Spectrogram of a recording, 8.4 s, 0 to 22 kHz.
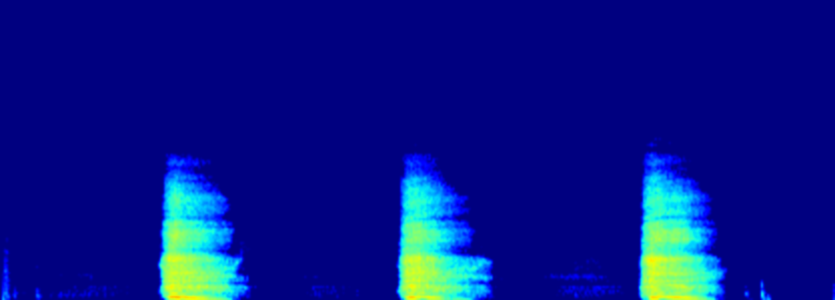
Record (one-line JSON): {"exhalation_length": "8.4 s", "exhalation_amplitude": 11025, "exhalation_signal_mean_std_ratio": 0.35, "survey_phase": "beta (2021-08-13 to 2022-03-07)", "age": "45-64", "gender": "Female", "wearing_mask": "No", "symptom_none": true, "smoker_status": "Never smoked", "respiratory_condition_asthma": false, "respiratory_condition_other": false, "recruitment_source": "REACT", "submission_delay": "2 days", "covid_test_result": "Negative", "covid_test_method": "RT-qPCR", "influenza_a_test_result": "Negative", "influenza_b_test_result": "Negative"}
